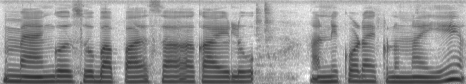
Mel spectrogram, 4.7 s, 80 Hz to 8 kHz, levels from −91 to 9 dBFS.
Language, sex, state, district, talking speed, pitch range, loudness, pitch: Telugu, female, Andhra Pradesh, Manyam, 90 wpm, 170-180 Hz, -15 LUFS, 175 Hz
